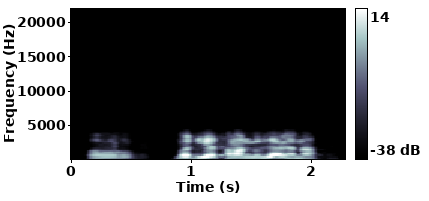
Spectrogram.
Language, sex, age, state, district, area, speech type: Hindi, male, 18-30, Bihar, Samastipur, rural, conversation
